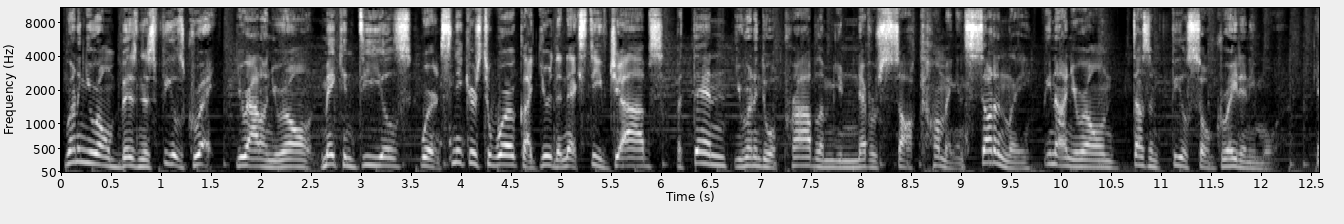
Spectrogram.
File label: US Voice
